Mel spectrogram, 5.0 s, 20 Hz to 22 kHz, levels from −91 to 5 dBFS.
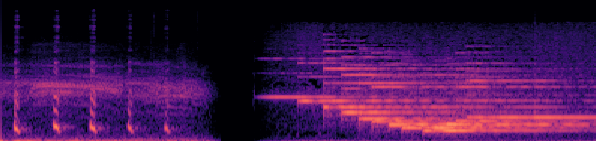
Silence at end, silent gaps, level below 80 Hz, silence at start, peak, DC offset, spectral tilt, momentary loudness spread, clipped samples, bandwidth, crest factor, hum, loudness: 0 s; 1.84-2.10 s; -50 dBFS; 0 s; -10 dBFS; under 0.1%; -4 dB/octave; 20 LU; under 0.1%; 13 kHz; 18 dB; none; -26 LUFS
